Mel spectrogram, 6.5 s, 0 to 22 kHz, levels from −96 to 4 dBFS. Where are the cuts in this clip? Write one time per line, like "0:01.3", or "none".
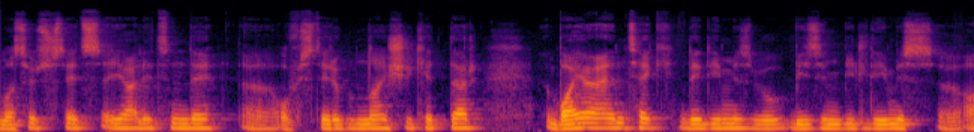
none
